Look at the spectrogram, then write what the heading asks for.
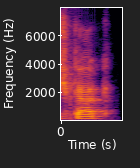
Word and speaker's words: Tkachuk: Tkachuk.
